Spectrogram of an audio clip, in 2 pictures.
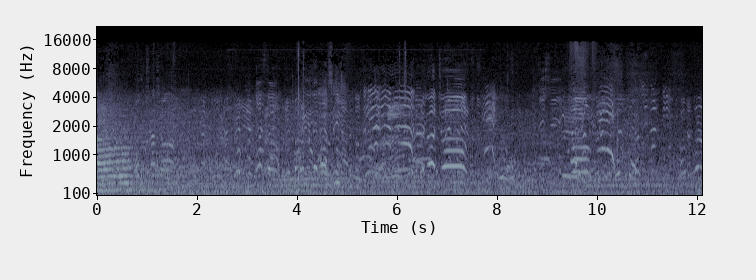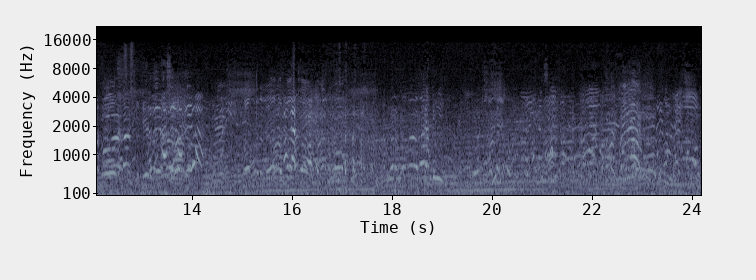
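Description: Teenage boys shout short calls to each other outdoors.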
